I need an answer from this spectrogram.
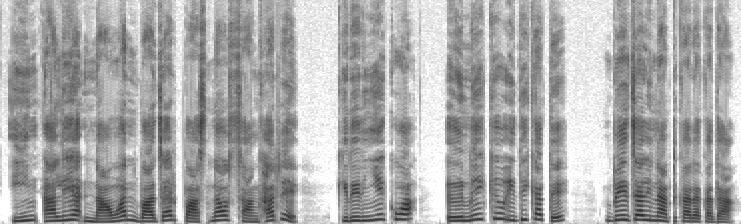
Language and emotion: Santali, fearful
